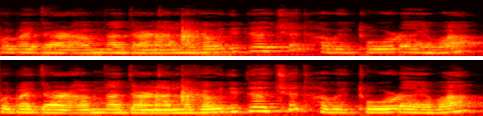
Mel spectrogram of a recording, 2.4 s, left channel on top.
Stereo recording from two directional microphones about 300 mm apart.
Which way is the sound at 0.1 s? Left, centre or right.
Right.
